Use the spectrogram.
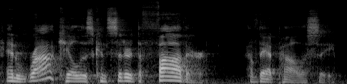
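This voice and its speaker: A man's voice: medium pitch, sing-song, moderate pace, a bit bright, husky. A man hosting a history podcast, telling the story in a casual, chatty way with wry asides and stressed words.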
